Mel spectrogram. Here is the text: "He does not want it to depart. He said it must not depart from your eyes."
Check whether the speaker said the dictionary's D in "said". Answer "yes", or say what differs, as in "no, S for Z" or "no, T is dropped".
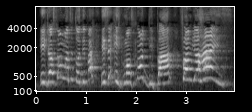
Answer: no, D is dropped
